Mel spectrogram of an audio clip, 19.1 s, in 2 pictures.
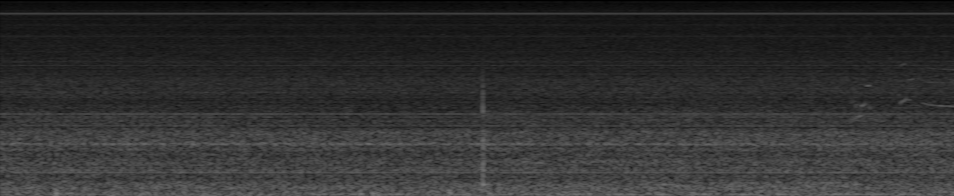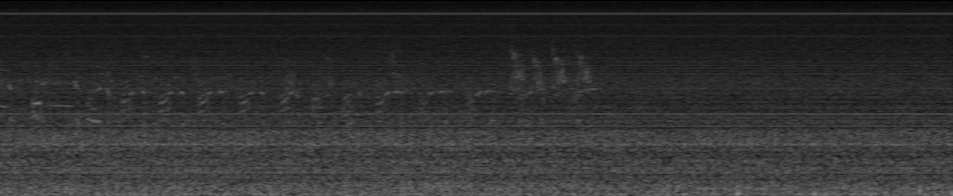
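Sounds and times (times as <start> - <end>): steady hiss: 0.0 - 19.0
bird chirps: 8.5 - 15.6.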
